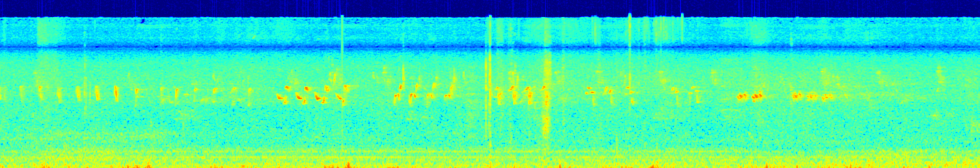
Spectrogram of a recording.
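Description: Small birds chirping in quick runs of short, high chirps, over a steady low background rumble, with a single sharp click about eight seconds in.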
